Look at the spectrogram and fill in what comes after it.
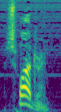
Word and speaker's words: Schwadron: I think it's like a Schwadron. – Okay. – Yeah. – So if you look at how it's spelled there. Throws me off. – Schwadron. – Yeah, Schwadron.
